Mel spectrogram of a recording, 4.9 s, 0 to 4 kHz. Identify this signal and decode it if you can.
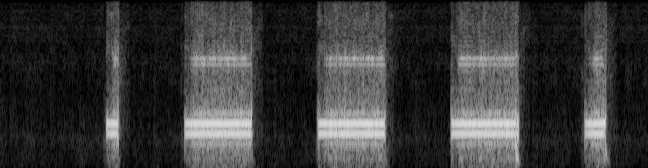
Busy tone (North America), 480 + 620 Hz.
